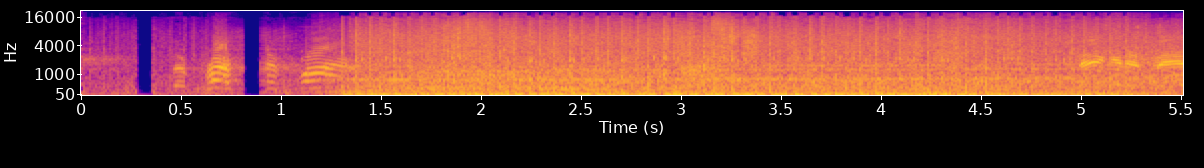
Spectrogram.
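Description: Sustained, dense gunfire fills a Halo 2 Anniversary battle as suppressive fire, loud and continuous, preceded by a short burst of shouted voices and sharp noises.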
